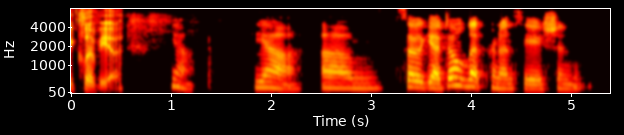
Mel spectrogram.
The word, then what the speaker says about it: Clivia: almost pronouncing incorrectly, like Clivia is actually Clivia Yes. after Lord Clive. But we've all agreed, the general plant nuts, have Mhm. decided we're going to say Clivia.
